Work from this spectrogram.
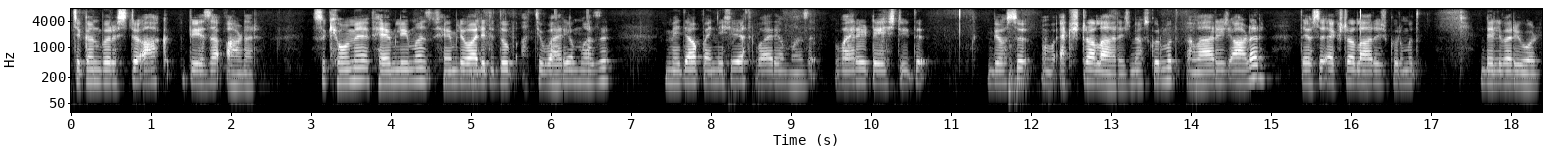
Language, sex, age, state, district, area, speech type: Kashmiri, male, 18-30, Jammu and Kashmir, Pulwama, urban, spontaneous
